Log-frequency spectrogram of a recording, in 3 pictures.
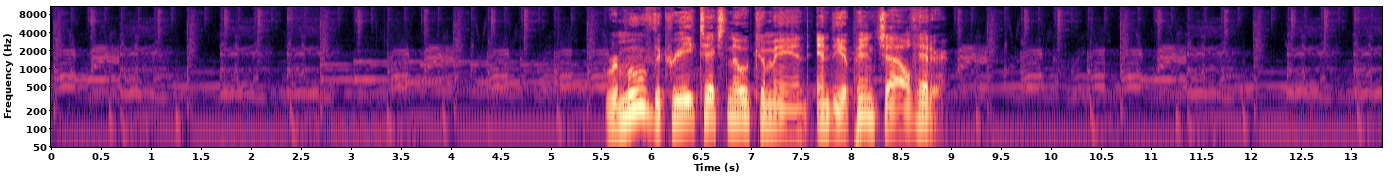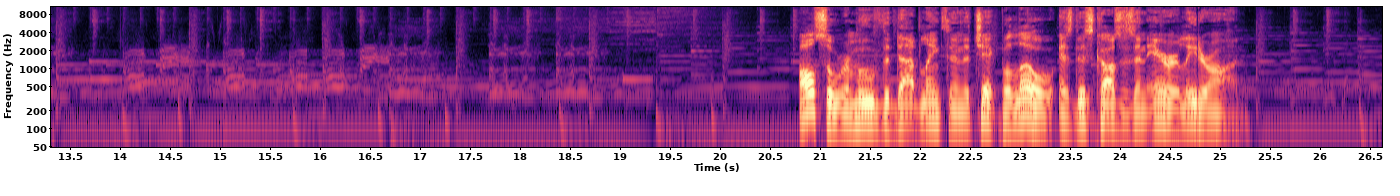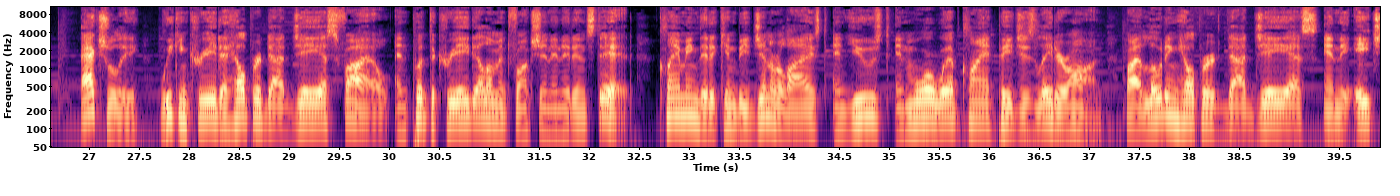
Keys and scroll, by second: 2.9 ,, 3.1 space, 3.6 ctrl+v, 8.7 BackSpace, 9.0 BackSpace, 10.5 Delete, 12.1 Delete, 12.3 Delete, 12.5 Delete, 19.7 Delete, 24.5 Delete, 26.2 ctrl+s, 36.9 ctrl+c, 38.1 ctrl+x.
